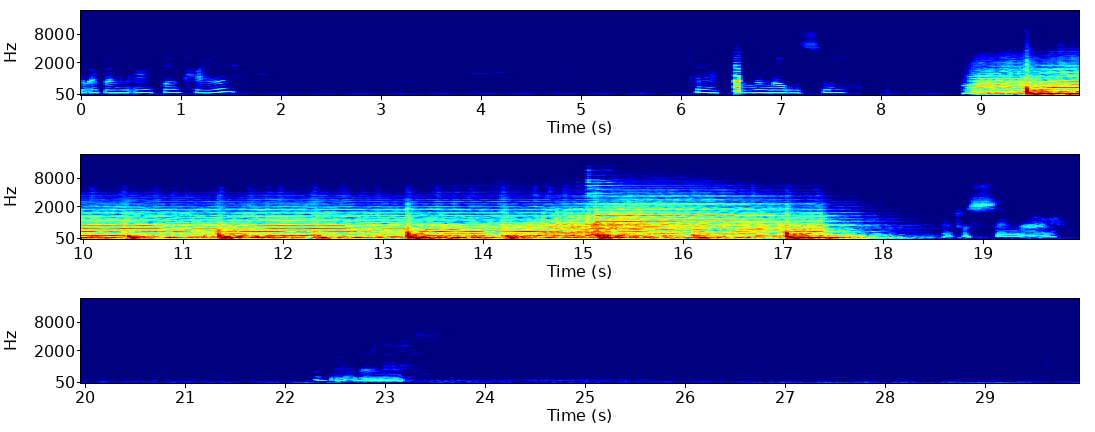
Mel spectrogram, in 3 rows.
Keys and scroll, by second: 6.1 ctrl+alt+l, 7.8 space, 17.2 space, 20.1 ctrl+alt+l.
